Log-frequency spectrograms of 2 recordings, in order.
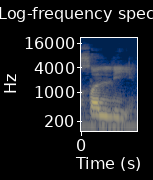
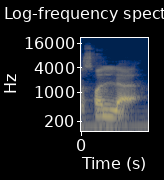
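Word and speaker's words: صلِّ: Allahumma salli. Salli bukan salla. Kitab ni salah. Tak cetakan Haramain ni. Salli dengan baca dengan ejaan sallam, bukan salla.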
